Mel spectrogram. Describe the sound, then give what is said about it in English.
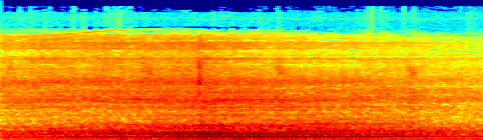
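A tow truck engine, with a van on the back, idles with a steady low rumble and a broad wash of mechanical noise, holding even throughout, with no voices. “You see that wrecker down there?”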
